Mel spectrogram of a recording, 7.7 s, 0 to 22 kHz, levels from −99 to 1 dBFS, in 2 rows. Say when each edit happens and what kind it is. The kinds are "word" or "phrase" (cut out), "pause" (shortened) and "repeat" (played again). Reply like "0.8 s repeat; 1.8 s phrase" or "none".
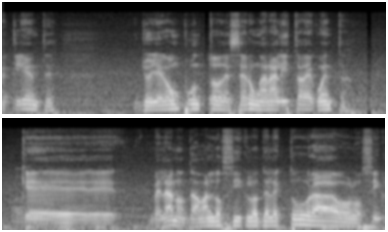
none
